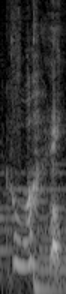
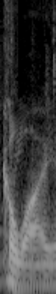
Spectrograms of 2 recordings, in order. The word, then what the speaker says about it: Kowai: Kowai joins us. No, that was good. It's just Kowai, yeah.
